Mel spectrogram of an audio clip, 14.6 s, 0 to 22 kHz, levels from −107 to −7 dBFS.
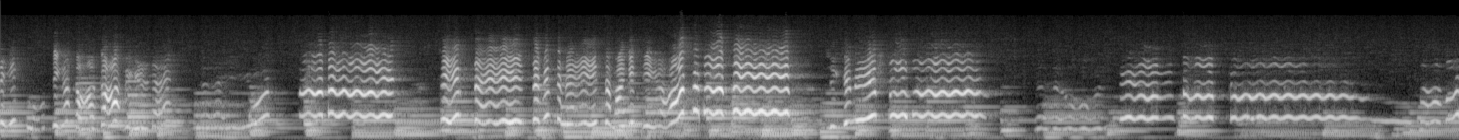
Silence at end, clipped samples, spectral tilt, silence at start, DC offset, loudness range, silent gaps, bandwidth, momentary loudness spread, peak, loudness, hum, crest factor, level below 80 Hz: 0 s; under 0.1%; -5 dB/octave; 0 s; under 0.1%; 9 LU; none; 8.6 kHz; 21 LU; -6 dBFS; -22 LUFS; none; 18 dB; -74 dBFS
